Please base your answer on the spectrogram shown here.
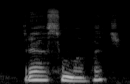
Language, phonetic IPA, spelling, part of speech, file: Polish, [ˌrɛasũˈmɔvat͡ɕ], reasumować, verb, LL-Q809 (pol)-reasumować.wav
